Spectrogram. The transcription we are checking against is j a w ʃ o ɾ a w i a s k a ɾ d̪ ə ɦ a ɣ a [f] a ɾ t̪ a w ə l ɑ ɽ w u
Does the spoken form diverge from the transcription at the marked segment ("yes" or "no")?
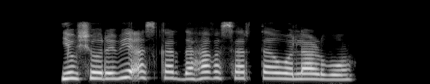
yes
